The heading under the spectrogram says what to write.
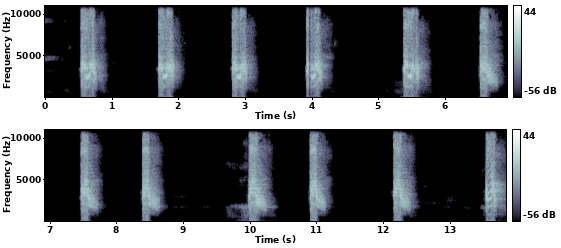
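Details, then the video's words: Long-tailed shrike giving loud, harsh, rasping single notes spaced roughly once a second, each a broad burst of noise, with silence between them. "Long-tailed Shrike Bird Song, Sound, Call, Chirp, Melody"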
